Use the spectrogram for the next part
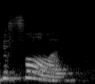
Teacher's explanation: In befall, be, be is a weak prefix, and fall is the root word. So the stress falls on the sound fall.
